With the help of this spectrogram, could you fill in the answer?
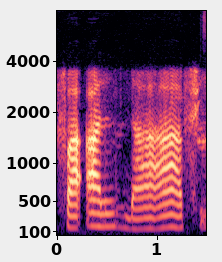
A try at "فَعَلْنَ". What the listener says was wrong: نون لمبا نہیں ہے.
